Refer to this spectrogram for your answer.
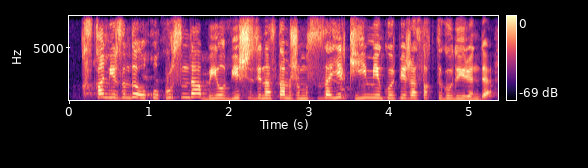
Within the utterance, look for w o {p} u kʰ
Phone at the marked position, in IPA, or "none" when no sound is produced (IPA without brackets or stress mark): q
